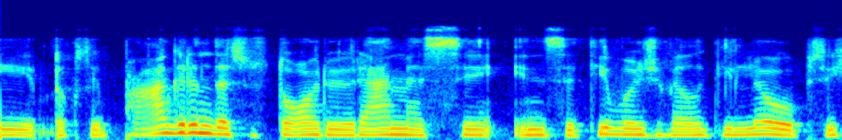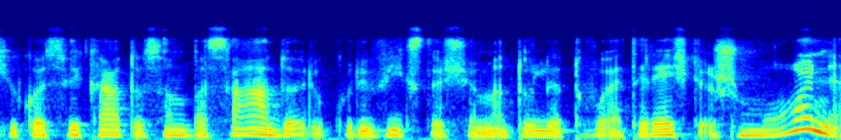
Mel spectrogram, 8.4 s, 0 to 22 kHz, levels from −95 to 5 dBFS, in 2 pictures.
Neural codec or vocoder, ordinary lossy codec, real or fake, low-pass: none; Opus, 32 kbps; real; 7.2 kHz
